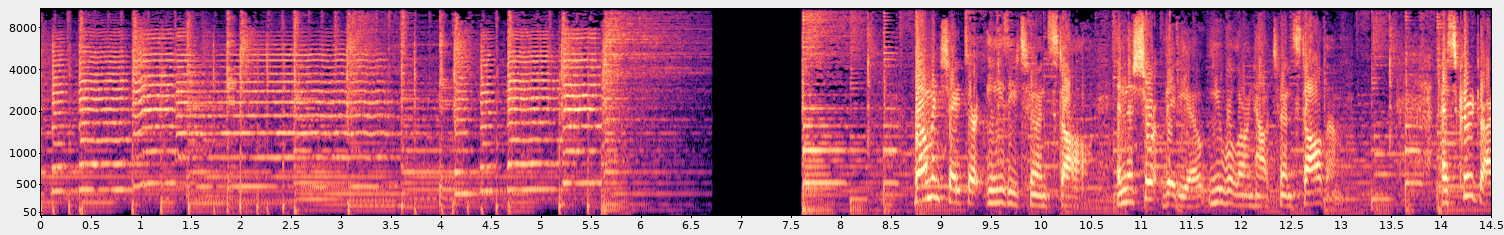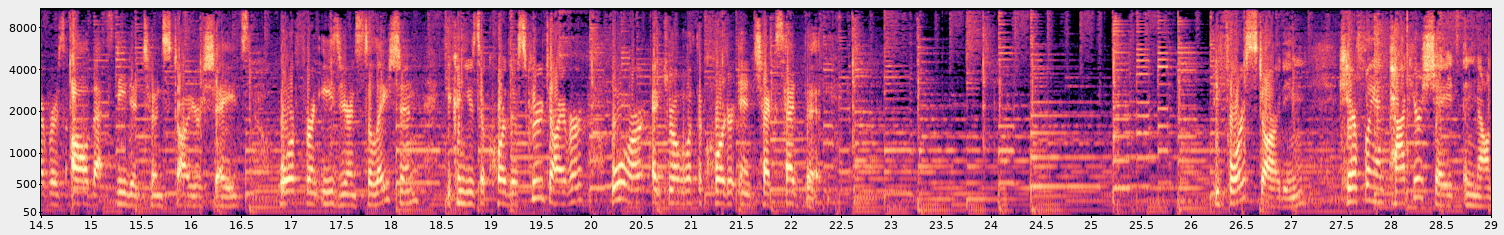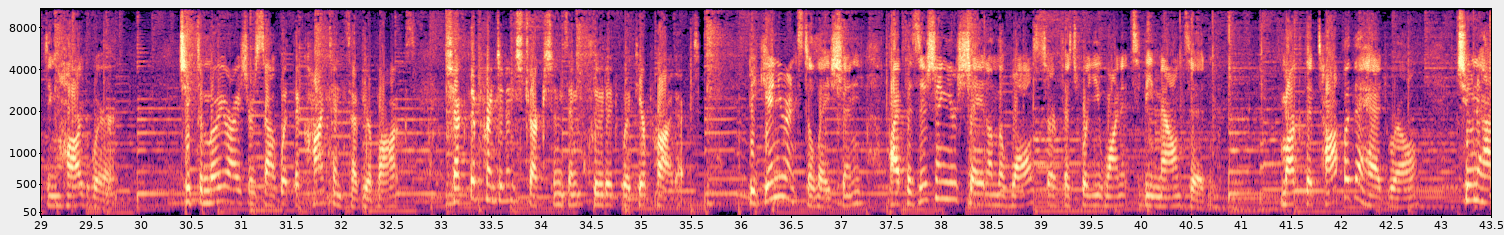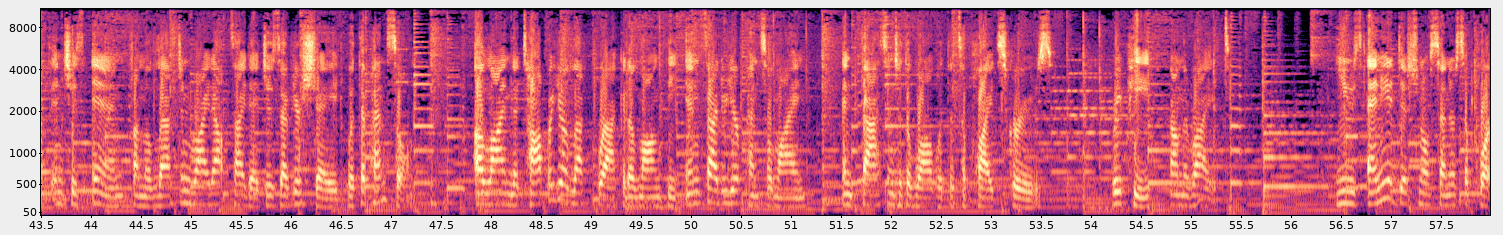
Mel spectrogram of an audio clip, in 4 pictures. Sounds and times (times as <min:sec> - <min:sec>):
Music: 0:00.0 - 0:06.8, 0:07.6 - 0:57.9
Speech: 0:08.8 - 0:13.0, 0:14.0 - 0:22.4, 0:26.3 - 0:29.8, 0:30.4 - 0:35.5, 0:36.1 - 0:40.7, 0:41.4 - 0:47.3, 0:47.9 - 0:53.6, 0:54.2 - 0:55.4, 0:56.5 - 0:57.9.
